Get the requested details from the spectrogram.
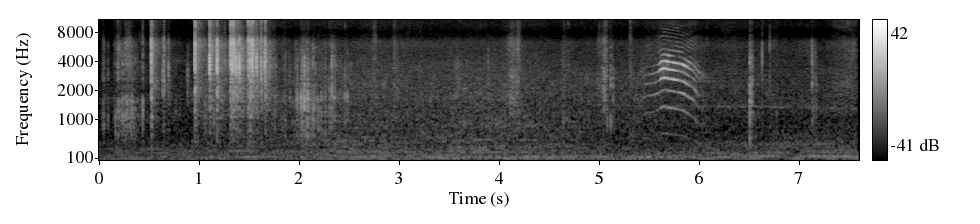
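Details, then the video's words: Little ginger cat meowing while avoiding food near a catnip plant; one short, slightly falling meow near the end, preceded by sharp clicks and taps and a low background hum. "Little ginger cat meows"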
